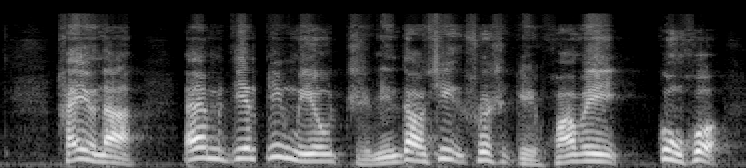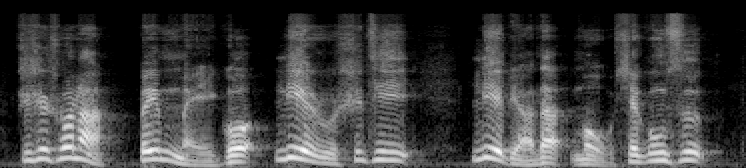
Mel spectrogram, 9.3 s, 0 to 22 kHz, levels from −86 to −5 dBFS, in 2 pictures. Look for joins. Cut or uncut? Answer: cut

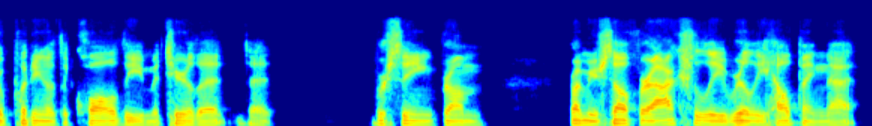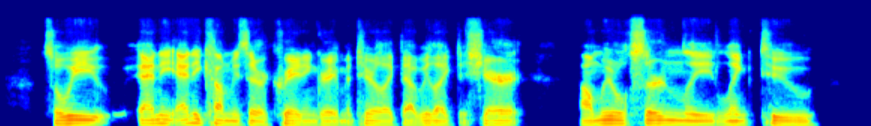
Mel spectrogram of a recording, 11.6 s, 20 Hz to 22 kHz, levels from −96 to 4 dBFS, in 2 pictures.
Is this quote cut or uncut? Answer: uncut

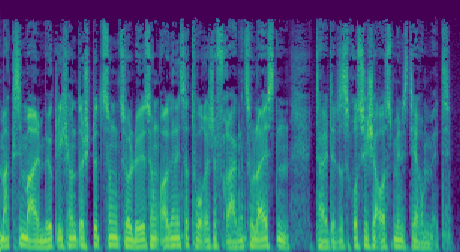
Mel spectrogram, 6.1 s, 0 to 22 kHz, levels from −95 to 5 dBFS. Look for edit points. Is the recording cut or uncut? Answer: uncut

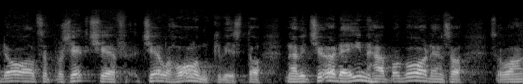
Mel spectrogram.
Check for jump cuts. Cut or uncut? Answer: uncut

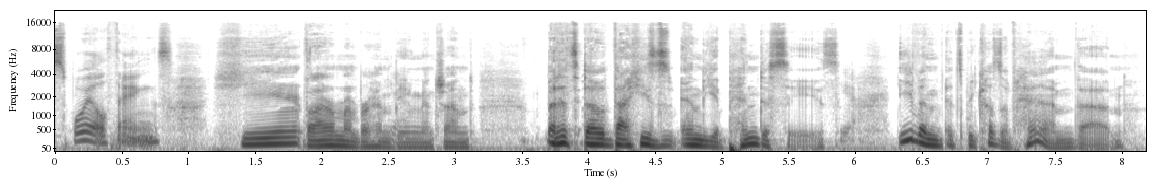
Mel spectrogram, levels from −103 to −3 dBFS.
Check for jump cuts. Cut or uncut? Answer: cut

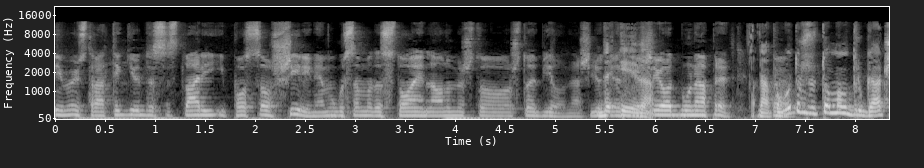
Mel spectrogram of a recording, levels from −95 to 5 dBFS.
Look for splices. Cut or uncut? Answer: cut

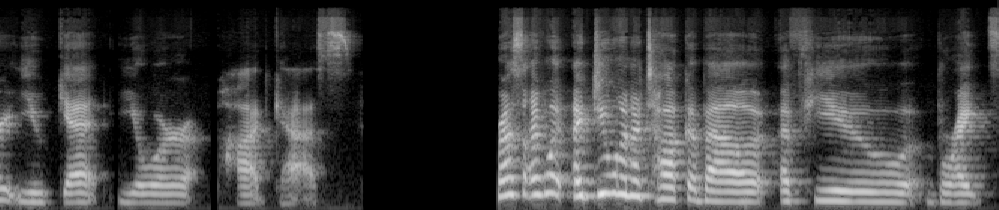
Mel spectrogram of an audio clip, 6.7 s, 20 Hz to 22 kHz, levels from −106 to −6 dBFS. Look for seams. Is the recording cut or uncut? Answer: uncut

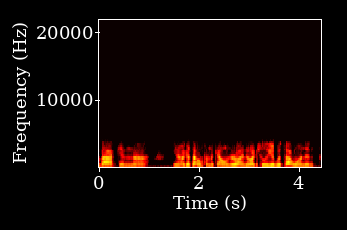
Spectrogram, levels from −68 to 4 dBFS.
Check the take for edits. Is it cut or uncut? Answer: cut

